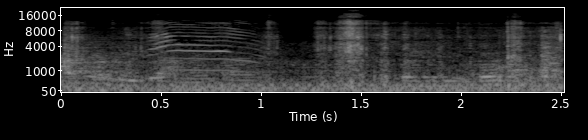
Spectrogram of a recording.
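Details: Small abandoned kitten at its first safe meal mews once, a thin, high, arching cry lasting under a second. Vietnamese talk and clattering handling noises follow.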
